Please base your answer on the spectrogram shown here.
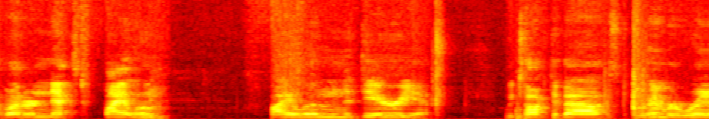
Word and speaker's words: Cnidaria: these are the jellies the C is silent phylum Cnidaria the name mid area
